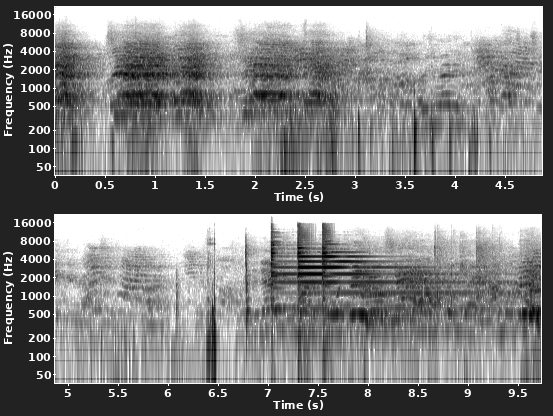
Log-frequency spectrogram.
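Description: Loud crowd at a ProSouth Wrestling championship match cheers and shouts continuously, with chanting voices and metallic clangs and dings near the end, likely ring bell strikes.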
